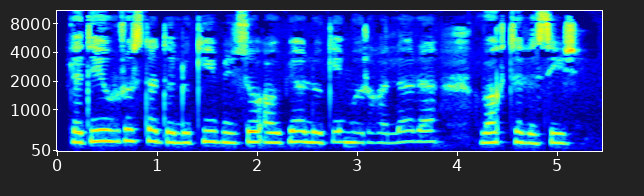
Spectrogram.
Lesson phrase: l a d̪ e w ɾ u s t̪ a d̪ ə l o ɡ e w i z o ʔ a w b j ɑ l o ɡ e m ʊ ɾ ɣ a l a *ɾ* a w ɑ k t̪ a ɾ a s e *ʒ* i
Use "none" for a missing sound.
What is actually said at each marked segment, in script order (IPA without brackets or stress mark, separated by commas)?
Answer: ɾ, ʒ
